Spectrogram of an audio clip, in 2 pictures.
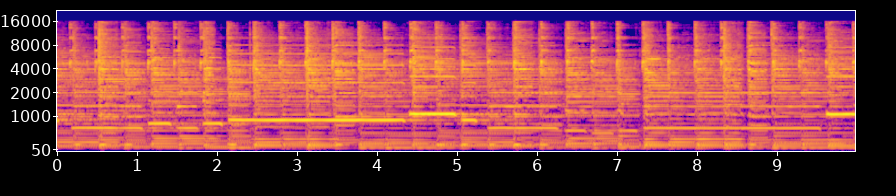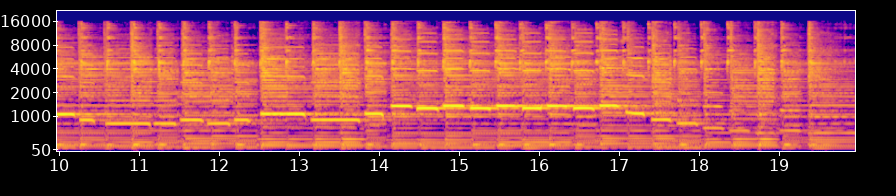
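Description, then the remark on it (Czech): A high, bright folk pipe plays a stepping melody over a full, steady band accompaniment with a regular rhythmic beat, loud and continuous throughout. “Dědek s ní loncoval a pak jí na píšťalu hrál.”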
